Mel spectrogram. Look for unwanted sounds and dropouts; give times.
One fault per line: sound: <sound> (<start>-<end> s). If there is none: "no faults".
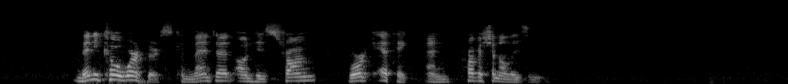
no faults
